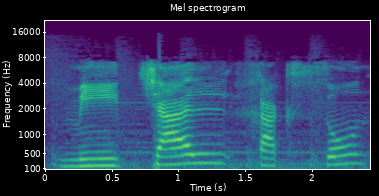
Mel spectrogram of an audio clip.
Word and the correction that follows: Michael Jackson: Ah, Michael Jackson.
